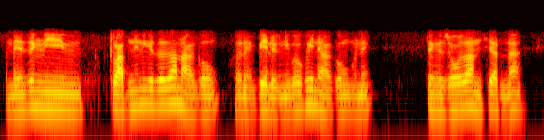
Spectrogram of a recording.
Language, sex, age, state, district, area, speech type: Bodo, male, 18-30, Assam, Baksa, rural, conversation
